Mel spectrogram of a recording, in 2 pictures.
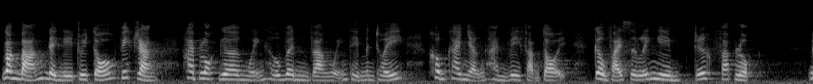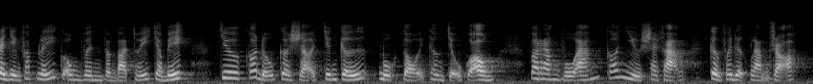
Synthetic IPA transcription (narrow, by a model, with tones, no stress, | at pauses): va˧ŋɓaː˧˩nɗe˨˩ŋḭ˧˨t͡ɕwi˧t̪o˨˦vi˦˥t̚za˨˩ŋ | haː˧jplɔ˧˦˥k̚ɣəː˧ŋwḭ˧˥ənɦɨ˧˩wvï˧ŋ̟vaː˨˩ŋwḭ˧˥ənt̪ʰḭ˧˨mï˧ŋ̟t̪ʰwi˨˦ | xə˧wŋ͡mxaː˧jɲə̰˧˨nɦa˨˩jŋ̟vi˧fa̰ː˧˨mt̪o̰˧˨j | kə˨˩nfaː˧˩jsɨ̰˧˨li˨˦ŋi˧əmt͡ɕɨ˦˥ək̚faː˦˥p̚lwə˨˩t̚ | ɗa̰ː˧˨jzḭ˧˨faː˦˥p̚li˨˦ku˧˩əʔə˧wŋ͡mvï˧ŋ̟vaː˨˩ɓaː˨˩t̪ʰwi˨˦t͡ɕɔ˧ɓi˦˥ət̚ | t͡ɕɨ˧əkɔ˨˦ɗu˧˩kəː˧sə̰ː˧˨t͡ɕɨ˨˦ŋkɨ˨˦ɓu˨˩ək̚t̪o̰˧˨jt̪ʰə˧nt͡ɕṵ˧˩ku˧˩əʔə˧wŋ͡m | vaː˨˩za˨˩ŋvṵ˧˨ʔaː˨˦nkɔ˨˦ɲi˨˩əwsaː˧jfa̰ː˧˨m | kə˨˩nfaː˧˩jɗɨ˨˩ək̚laː˨˩mzɔ̰˧˥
